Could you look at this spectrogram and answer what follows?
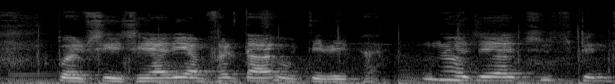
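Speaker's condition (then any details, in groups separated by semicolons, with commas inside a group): Cerebral palsy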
